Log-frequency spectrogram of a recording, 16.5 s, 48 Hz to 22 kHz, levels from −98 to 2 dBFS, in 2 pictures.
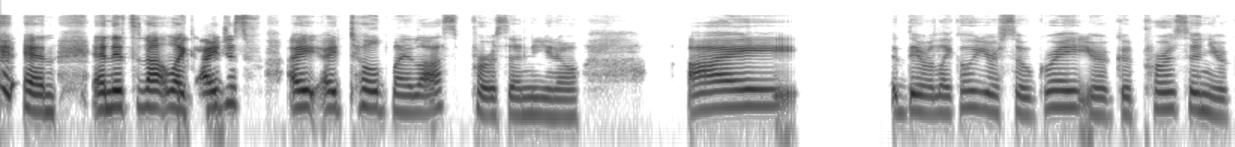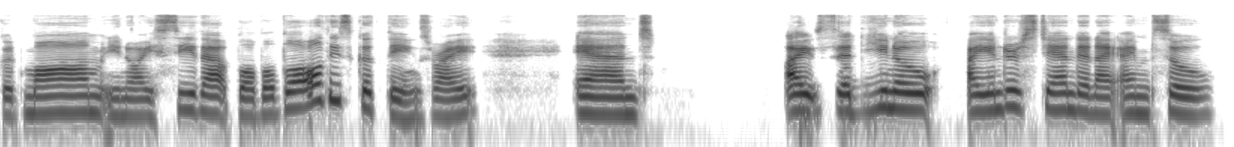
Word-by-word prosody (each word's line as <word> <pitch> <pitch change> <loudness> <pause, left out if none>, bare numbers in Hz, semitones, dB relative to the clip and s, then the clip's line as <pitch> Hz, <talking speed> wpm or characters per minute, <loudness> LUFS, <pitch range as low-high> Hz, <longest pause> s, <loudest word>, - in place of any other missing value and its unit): And 215 -4 +5 0.2
and 235 +1 +6
it's 255 - +8
not 255 -1 +6
like, 240 -3 +8
I 240 - +11
just 295 -1 -3 0.3
I - - +7
I 245 - +5
told 250 -3 0
my 210 -1 -2
last 225 +5 -2
person, 190 -2 -4
you 185 -1 -6
know, 175 0 -7 0.7
I 260 - +2 0.6
they 215 +2 -2
were 200 - -7
like, 200 -1 -7
"Oh, 250 - -7
you're 235 -4 -4
so 200 -1 -8
great. 255 +5 -2
You're 190 -1 -5
a - - -12
good 190 - -8
person. 240 -1 -4
You're 185 -3 -6
a - - -33
good 185 - -8
mom," 205 +1 0
you 180 - -9
know, 180 0 -8
"I 175 -1 -7
see 230 +6 -5
that. 205 -3 0
Blah, 180 -1 -2
blah, 190 +1 -3
blah," 240 +5 +1
all 325 - +5
these 340 -1 -3
good 245 -2 -2
things, 165 -2 -5
right? 180 +2 -4 0.7
And, 190 -1 0 1.0
I 220 -2 +5
said, 215 0 -3
"You 250 +4 -2
know, 230 -2 +1 0.2
I 215 +1 +1
understand, 230 -1 -2
and 210 -2 -1
I 195 - 0
I'm 195 0 -6
so 190 -2 -4
215 Hz, 200 wpm, -24 LUFS, 190-245 Hz, 1.0 s, I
